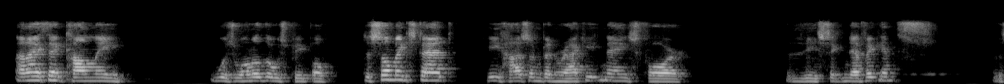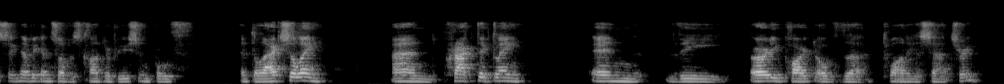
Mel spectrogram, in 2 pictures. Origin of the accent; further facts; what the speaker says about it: Belfast, Northern Ireland, United Kingdom; I'm from a working class Irish Catholic background. I'm from the Falls Road, born Catholic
